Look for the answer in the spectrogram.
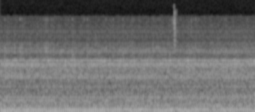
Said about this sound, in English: There's loads of trucks here.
